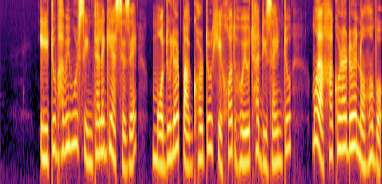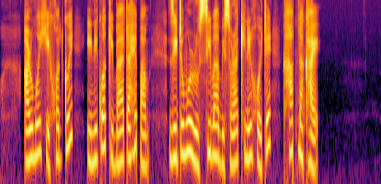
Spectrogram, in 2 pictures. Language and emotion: Assamese, fearful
